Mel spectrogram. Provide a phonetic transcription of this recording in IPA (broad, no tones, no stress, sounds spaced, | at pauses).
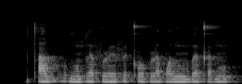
tʼ a w bʱ o ɡ õ p l œ f ɹ ø f ø kʼ o p ɹ ɐ p ɔ l ũ ɓ œ kʼ œ ɓ ũ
